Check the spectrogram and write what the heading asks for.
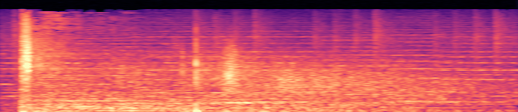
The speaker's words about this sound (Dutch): En hoe komt deze, de held ter held, hoe komt hij aan zijn einde? Door een kanonskogel.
